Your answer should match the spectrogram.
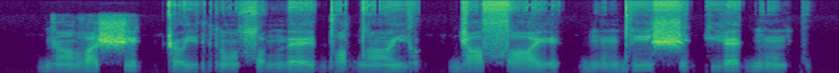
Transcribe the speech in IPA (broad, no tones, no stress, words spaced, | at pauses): ɡẽðˤɛʃek ʈɤjrũsˤun̪ɛe̯ d̪idˤũ jɤkɡisˤe | bũd̪i ʃekjɛ ɡũk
